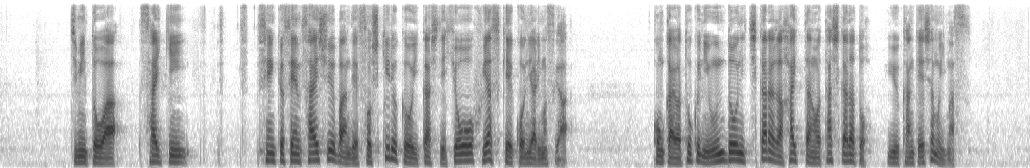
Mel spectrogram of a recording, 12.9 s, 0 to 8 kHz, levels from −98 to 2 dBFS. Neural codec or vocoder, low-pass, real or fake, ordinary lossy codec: vocoder, 22.05 kHz, 80 mel bands, Vocos; 7.2 kHz; fake; none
